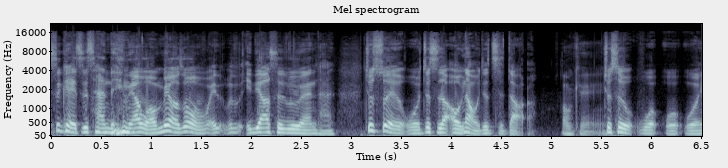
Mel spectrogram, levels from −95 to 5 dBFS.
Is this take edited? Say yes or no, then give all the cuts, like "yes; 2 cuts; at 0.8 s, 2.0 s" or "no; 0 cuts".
yes; 1 cut; at 4.1 s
